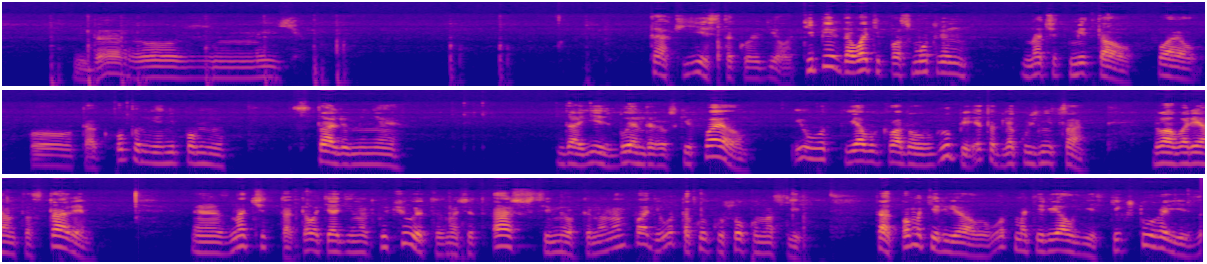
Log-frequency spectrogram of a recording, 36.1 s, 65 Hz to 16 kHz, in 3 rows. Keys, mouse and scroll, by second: 11.0-13.6 drag, 20.4-24.2 middle drag, 24.8-26.7 middle drag, 27.1 click, 28.6 h, 29.7 KP_7, 30.8 shift+middle click, 31.7 shift+middle click.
